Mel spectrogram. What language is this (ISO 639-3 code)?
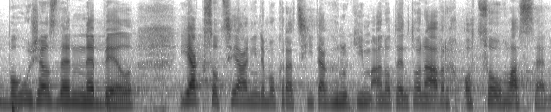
ces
